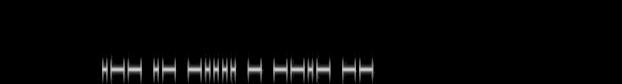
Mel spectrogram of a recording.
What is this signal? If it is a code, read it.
Morse code, heard as a keyed tone, about 28 wpm, 700 Hz. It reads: WA6TQM
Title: USA Call Signs - 6 Characters - Repeated 2x - 28wpm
